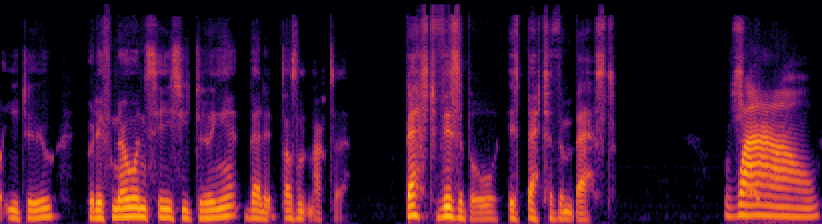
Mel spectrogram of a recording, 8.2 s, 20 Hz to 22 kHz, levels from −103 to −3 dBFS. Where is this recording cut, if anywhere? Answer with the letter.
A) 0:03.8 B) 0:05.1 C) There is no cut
A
